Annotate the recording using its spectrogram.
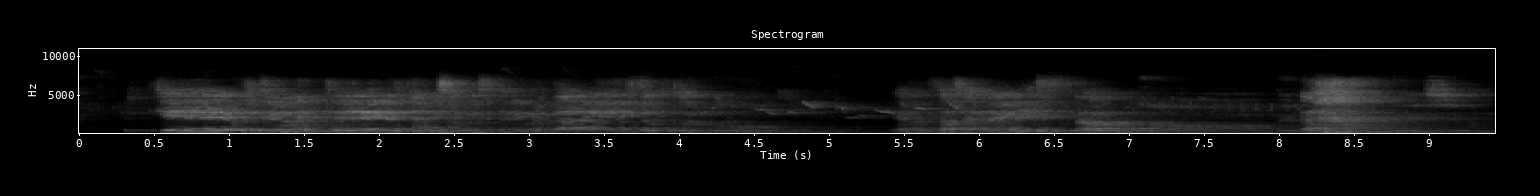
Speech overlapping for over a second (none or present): none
